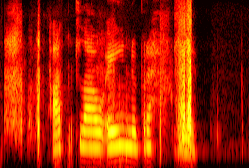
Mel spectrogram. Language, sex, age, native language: Icelandic, female, 10, Icelandic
